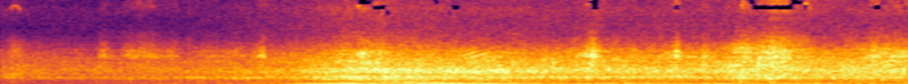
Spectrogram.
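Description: Traffic noise from a vehicle going by on the road beside the field: a steady rushing hum that swells about two seconds in and holds.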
